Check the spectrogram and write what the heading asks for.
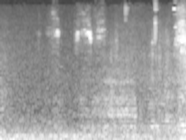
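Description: Near silence with faint, short strokes of a marker pen writing on a whiteboard.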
